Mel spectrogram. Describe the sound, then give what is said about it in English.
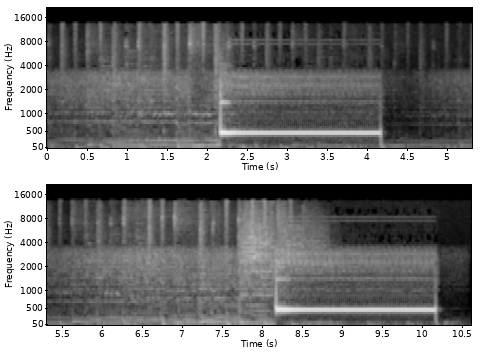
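Ringback tones of an outgoing telephone call: two long, steady, mid-pitched tones about two seconds each, separated by a gap of a few seconds, over a constant busy background. “You dial mom up and we'll listen, okay?”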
